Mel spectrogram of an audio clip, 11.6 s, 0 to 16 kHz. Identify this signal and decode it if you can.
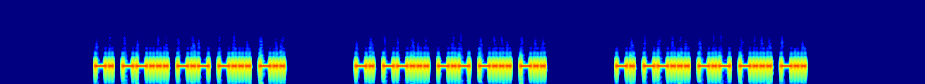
Morse code, heard as a keyed tone, about 27 wpm, 700 Hz. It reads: N7KBD N7KBD N7KBD
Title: USA Call Signs - 5 Characters - Repeated 3x - 28wpm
